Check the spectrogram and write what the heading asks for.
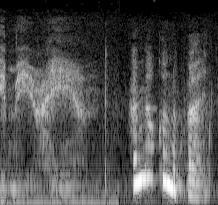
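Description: Speech only: film dialogue from a woman's voice, soft and breathy for about the first second, then plainly spoken.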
